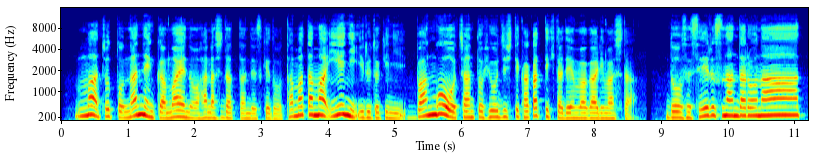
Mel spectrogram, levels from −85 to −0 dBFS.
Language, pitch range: Japanese, 180-240 Hz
